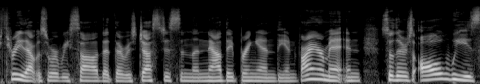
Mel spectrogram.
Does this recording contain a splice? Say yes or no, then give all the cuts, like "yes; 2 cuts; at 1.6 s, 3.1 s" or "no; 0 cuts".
no; 0 cuts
